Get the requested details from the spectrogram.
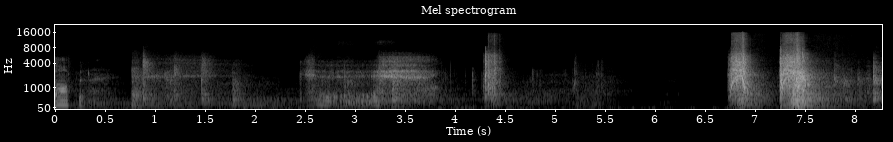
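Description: Metal parts clank and scrape close by.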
